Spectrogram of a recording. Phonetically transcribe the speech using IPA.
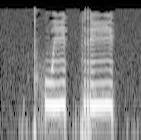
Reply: kʰwi˥˩t̚pri˥˩t̚

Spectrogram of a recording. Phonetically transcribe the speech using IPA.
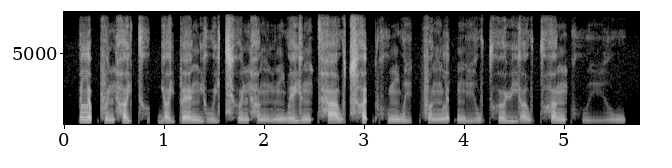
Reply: lɐ˥p̚fɵ˨˥nhɐ˧jt̪ʰʊ˨˥k̚ jɐ˨˥jpɛː˧ŋjuː˨j t͡sʰɵ˨˥n hɐ˨˩ŋ mɪ˧ŋwe˥jɪ˨˧ŋ t̪ʰaː˨wt͡sʰɐ˥t̚ kʷʰɪ˥ŋwiː˧k̚fɐ˨˧ŋlɐ˧t̚ ŋiː˧wt̪ʰɵ˥ɥ jɐ˨˧wt̪ʰɐ˥ŋkʷʰiː˨˥w

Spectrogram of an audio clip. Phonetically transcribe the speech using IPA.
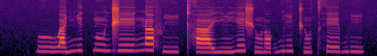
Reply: k͡puː˨ wa˨ ɲɪ˦ k͡pũ˦d͡ʒeː˦ ŋa˦fiː˨kʰaː˨ jĩ˨je˦ ʃũ˨ɾɔ˨ɡ͡bĩ˦ t͡ʃũ˨˦tʰeː˦bĩ˦

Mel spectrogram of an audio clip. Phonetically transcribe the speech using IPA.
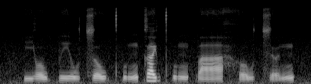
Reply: jo˨wpiː˨w t͡so˨wkʷʰɪ˨˥ŋkɐ˥jkʷʰɐ˨ŋ paː˨˧ ho˨˧w t͡sɵ˨˥n

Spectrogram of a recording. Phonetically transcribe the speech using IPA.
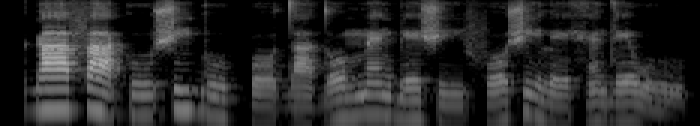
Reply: ɡa˦fa˦˨ku˧ʃi˦ ɡu˦˨k͡po˨ da˨ do˨˦mɛ̃˦ɡ͡be˧ʃi˨ fo˨˦ʃi˦˨le˨hɛ̃˨˦ de˧wu˨

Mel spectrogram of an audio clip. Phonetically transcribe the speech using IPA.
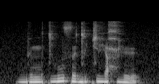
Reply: bʏ mɵtɦuθɵduc ɦeħɦʏ

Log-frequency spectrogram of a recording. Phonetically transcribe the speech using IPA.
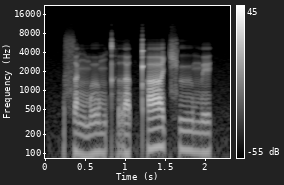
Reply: sa˨˩ŋmɤː˧mkʰra˨˩t̚ pʰaː˥˩t͡ɕʰɯː˧ me˦˥k̚

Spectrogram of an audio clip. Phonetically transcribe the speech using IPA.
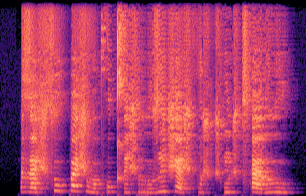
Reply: zæ˧˩˧ʃso˥˧ pæ˥˧ʃvɒ˩pʰo˧kʰe˩ʃ ru˩zĩ˥˧ʃæ˧˩˧ʃ fo˩ʃt͡ʃʰũ˩˧˩ʃt͡sʰæ˧˩ lːu˧˩

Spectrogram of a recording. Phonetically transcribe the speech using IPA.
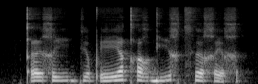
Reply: qʼiːχiːɡkʲɔ pʼeːqʰoʁ ɡiːχ t͡sʰəχeχ

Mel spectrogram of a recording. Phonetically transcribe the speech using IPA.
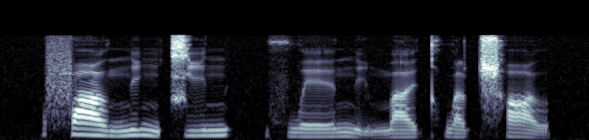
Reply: fɑ˥˧ʊ̯n̪i˥˩ŋt͡ɕi˥n | xwe˧˥ɪ̯ n̪ḭ˨˩ ma˧˥ɪ̯kʰwä˧ ʈ͡ʂʰɑ˥˩ʊ̯

